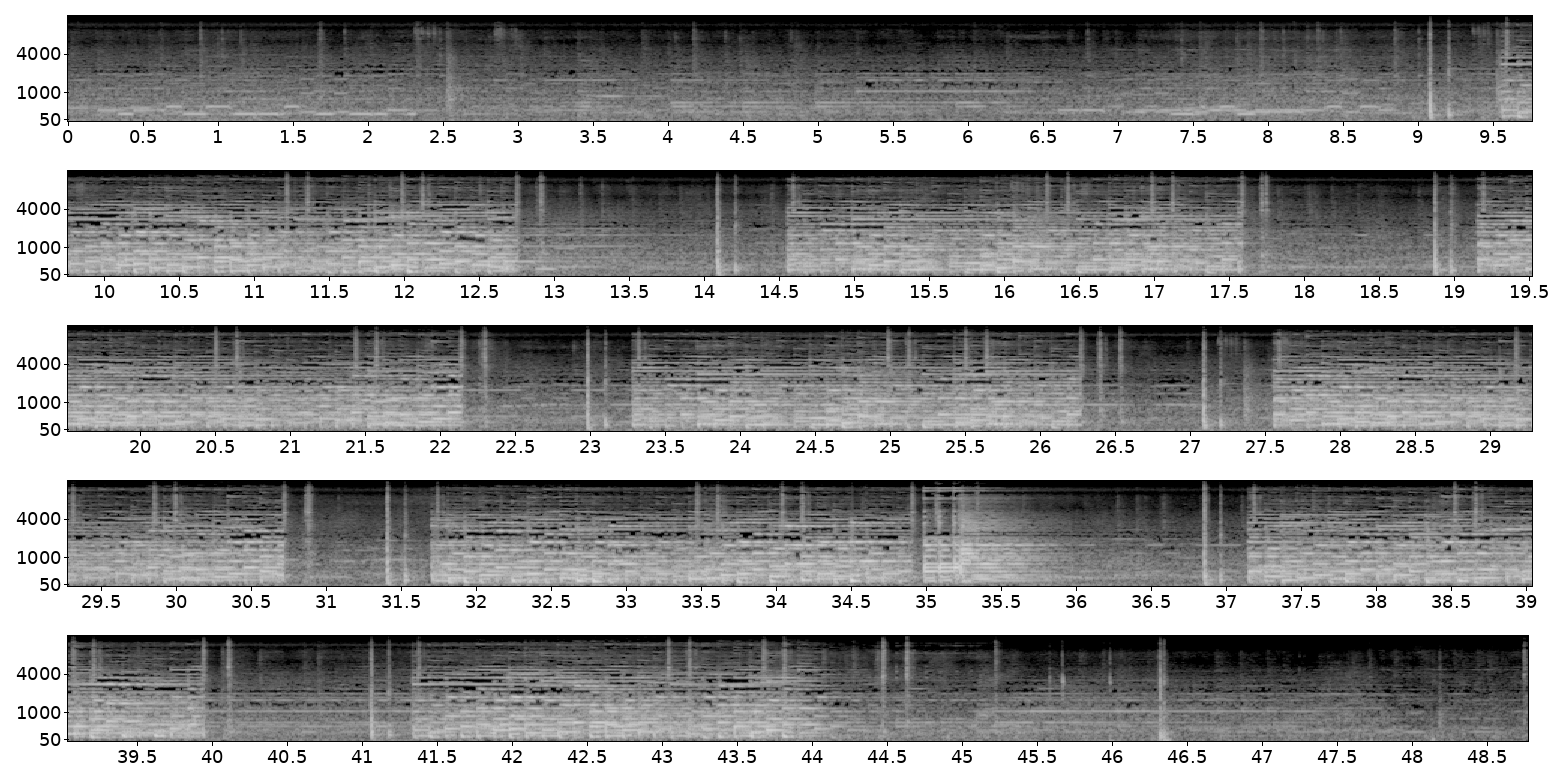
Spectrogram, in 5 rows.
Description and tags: WOF slots2
Casino background noises, slot machine noises, clicking,
clicking, background, noises, slot, Casino, machine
